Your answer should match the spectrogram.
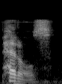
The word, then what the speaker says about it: petals: practice is pedals okay so instead of saying P pedals it is P with a short e sound petals ped ped okay yeah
